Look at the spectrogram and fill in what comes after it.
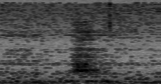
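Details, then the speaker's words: Patient asked to take big breaths in and out through the open mouth during stethoscope auscultation of the back: a single deep, breathy mouth breath over a low room rumble. "mr. Johnson I'm going to ask you to open your mouth and take some nice big breaths in and out through your mouth okay big breath in again again"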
